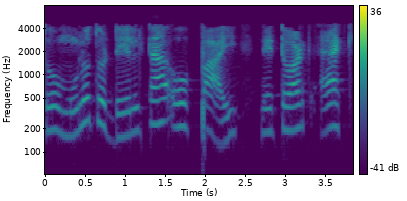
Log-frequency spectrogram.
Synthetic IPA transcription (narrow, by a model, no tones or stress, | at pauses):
t̪omulot̪oɖelʈaopaj | neʈwaɾkɛk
